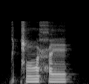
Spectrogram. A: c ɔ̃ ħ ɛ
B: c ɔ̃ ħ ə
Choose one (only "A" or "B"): A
